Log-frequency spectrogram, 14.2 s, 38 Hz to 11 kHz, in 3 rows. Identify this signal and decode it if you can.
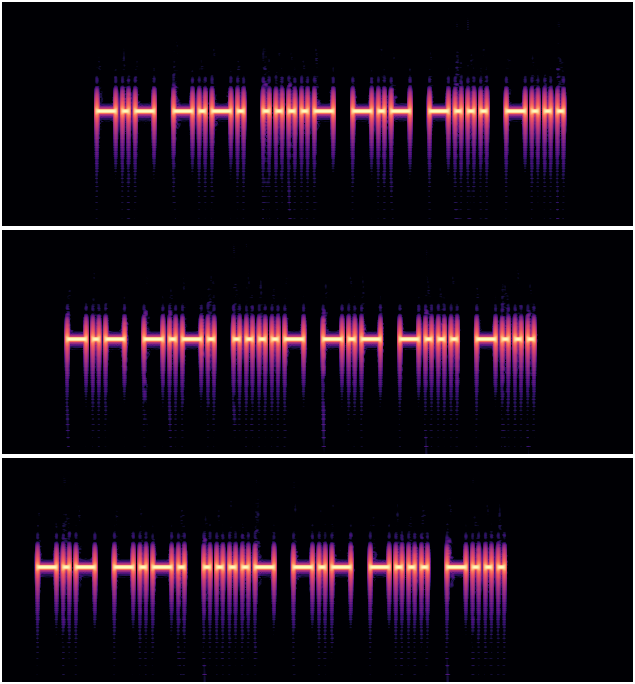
Morse code, heard as a keyed tone, about 25 wpm, 700 Hz. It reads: KC4KBB KC4KBB KC4KBB
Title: USA Call Signs - 6 Characters - Repeated 3x - 25wpm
